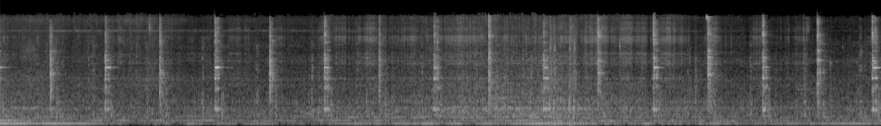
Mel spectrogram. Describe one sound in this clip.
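A chain lift clicks at a steady, regular pace.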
